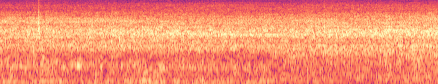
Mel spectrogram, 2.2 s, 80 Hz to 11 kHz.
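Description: Steady rush of water from a high-pressure sewer jetter (4,000 PSI, 18 gallons a minute) flowing through a clear jetter-tool body on a cast iron sewer cleanout, flushing out chunks of scale as the jetter head is drawn back.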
